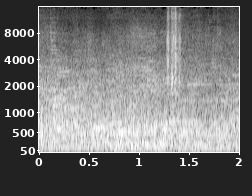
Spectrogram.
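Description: A single sharp camera shutter click a little past halfway, over the murmur of a busy room.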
